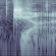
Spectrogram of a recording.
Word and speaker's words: Diana: Gianna. It's spelled with a D, but she's Brazilian. Okay.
